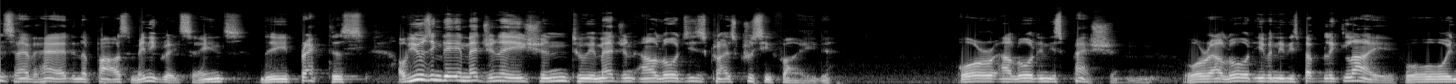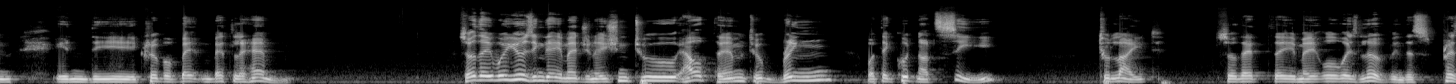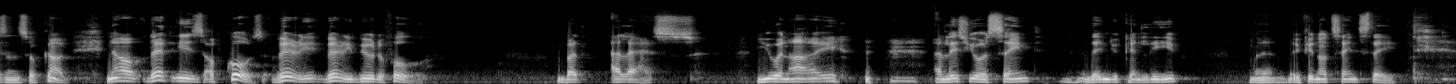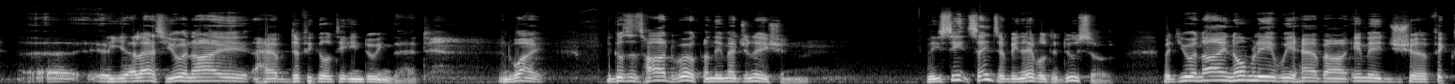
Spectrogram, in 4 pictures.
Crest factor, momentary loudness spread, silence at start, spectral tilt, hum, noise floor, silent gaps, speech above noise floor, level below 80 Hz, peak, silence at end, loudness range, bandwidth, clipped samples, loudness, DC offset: 16 dB; 12 LU; 0 s; -4.5 dB/octave; none; -51 dBFS; none; 36 dB; -46 dBFS; 0 dBFS; 0 s; 5 LU; 12.5 kHz; under 0.1%; -16 LUFS; under 0.1%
